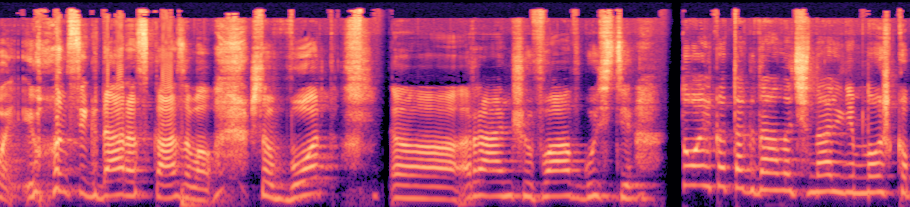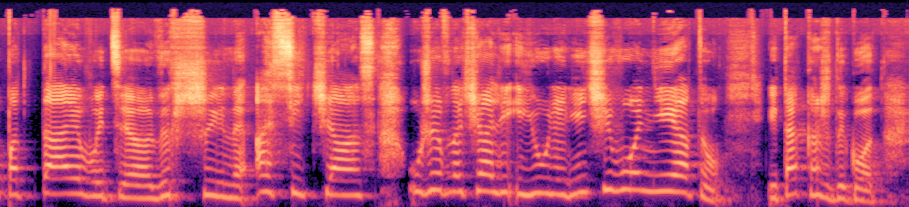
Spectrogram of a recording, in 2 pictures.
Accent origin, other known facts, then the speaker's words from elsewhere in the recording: Almaty, Kazakhstan; А в Алмате, ну, я же родом из Алматы, у нас там горы.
